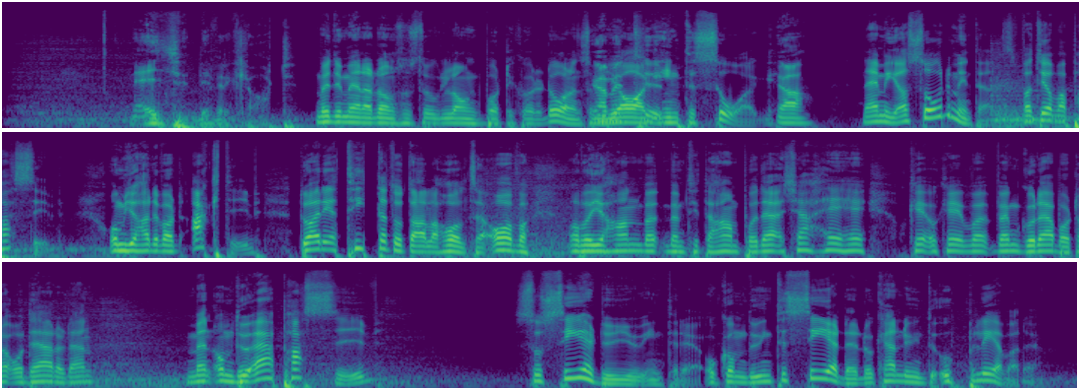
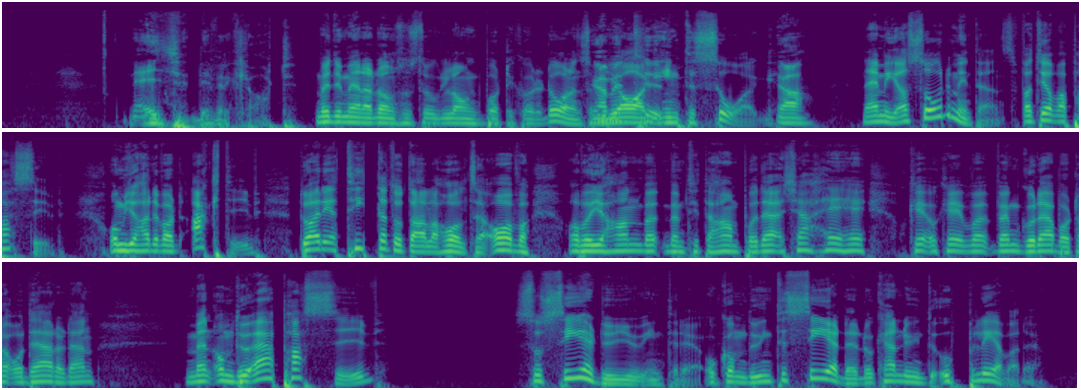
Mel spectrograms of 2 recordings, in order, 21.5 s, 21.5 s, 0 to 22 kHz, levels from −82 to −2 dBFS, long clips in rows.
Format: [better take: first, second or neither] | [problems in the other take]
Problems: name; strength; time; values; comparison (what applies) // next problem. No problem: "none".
second | household noises; noticeable; throughout; 20 dB below the speech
